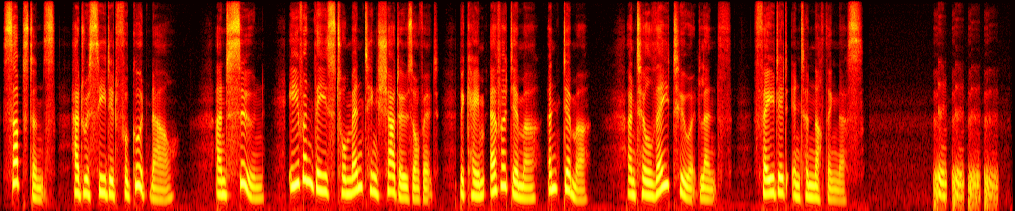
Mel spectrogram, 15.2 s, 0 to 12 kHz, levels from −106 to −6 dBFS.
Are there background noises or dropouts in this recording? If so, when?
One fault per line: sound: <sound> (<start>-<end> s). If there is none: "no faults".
sound: laugh (14.0-15.0 s)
